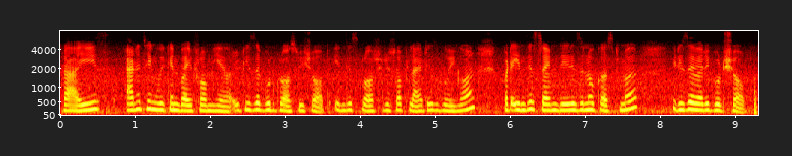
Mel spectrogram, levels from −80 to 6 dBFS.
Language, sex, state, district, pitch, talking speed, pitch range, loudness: English, female, Punjab, Fazilka, 215 Hz, 225 wpm, 195-225 Hz, -16 LUFS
